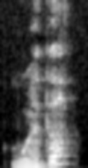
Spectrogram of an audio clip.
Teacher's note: there's no linking R here because it's followed by a C, the consonant C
